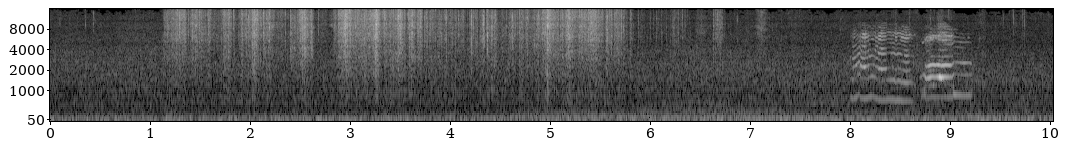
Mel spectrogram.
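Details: Stray cat being fed in parks and streets gives a single short harmonic meow near the end, rising then wavering, after a long stretch of broadband outdoor rumble and noise.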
